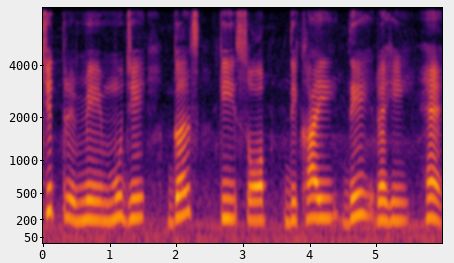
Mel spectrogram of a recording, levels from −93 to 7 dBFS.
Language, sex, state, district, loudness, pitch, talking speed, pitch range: Hindi, female, Madhya Pradesh, Katni, -19 LUFS, 210 Hz, 100 wpm, 195-225 Hz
